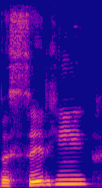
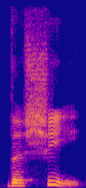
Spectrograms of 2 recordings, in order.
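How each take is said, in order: First: The word is said as 'sid-hee', two syllables. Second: The word is said as 'shee', one syllable. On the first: The speaker calls it wrong. "I've been mispronouncing this word. It's spelled like the Sidhi" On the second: The speaker calls it right. "it's actually pronounced the she"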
